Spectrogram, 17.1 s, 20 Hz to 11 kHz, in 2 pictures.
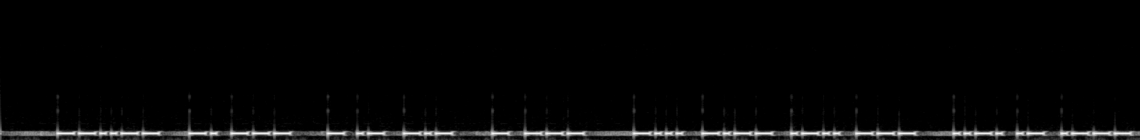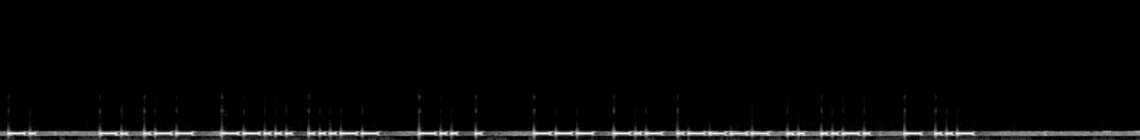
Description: Morse code, heard as a keyed tone, about 29 wpm, 560 Hz. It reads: , NO TAK TO BYLO FAJN NW 73 DE OK1IF TU
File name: Archiv / CUC133 / oK1fhi cul133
